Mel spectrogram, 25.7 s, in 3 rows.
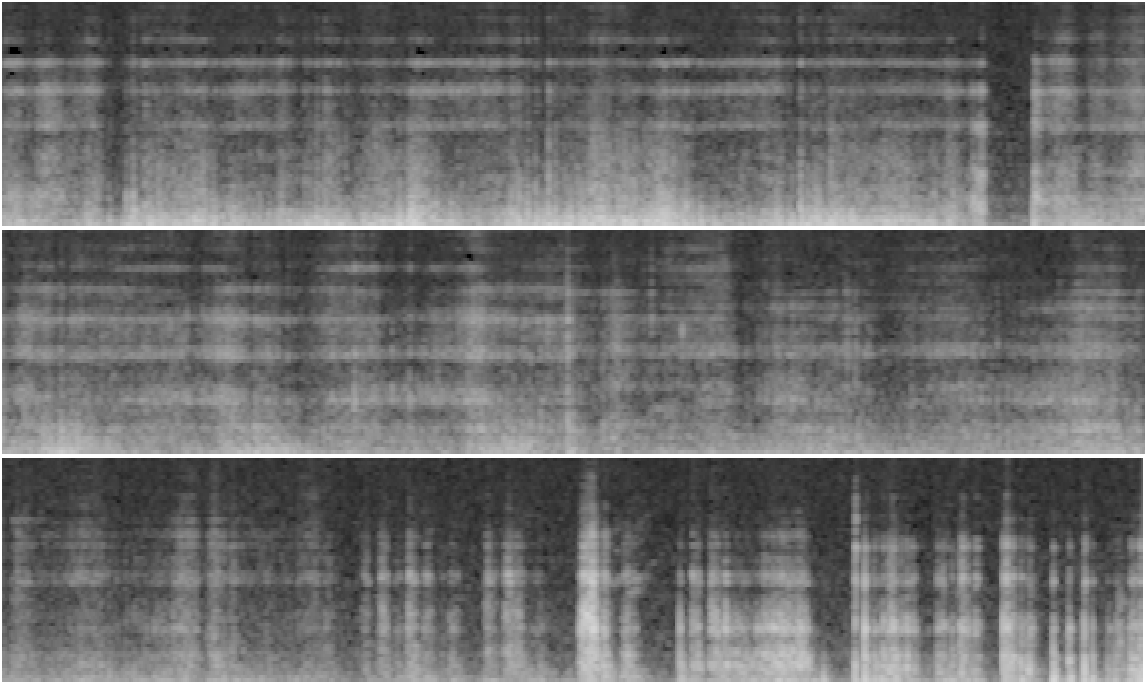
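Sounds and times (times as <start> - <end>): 
sounds on wooden surface: 0.0 - 25.6.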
